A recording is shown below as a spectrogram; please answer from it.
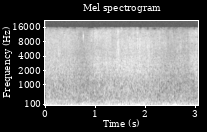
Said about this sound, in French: Au loin, mon père plonge dans l'océan. Et à côté de moi, ma mère s'endort, bercée par le flot des vagues.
